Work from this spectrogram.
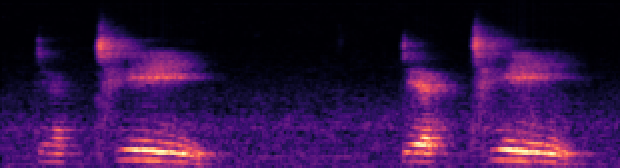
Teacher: Các bạn thấy ở đây âm e, tức là hai nguyên âm lặp lại như vậy thì ta sẽ luôn luôn đọc dài e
